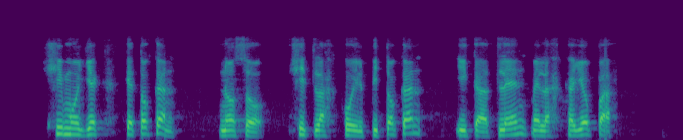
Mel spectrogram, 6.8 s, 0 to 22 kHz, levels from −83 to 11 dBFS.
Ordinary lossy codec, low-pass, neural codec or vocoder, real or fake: Opus, 32 kbps; 7.2 kHz; none; real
